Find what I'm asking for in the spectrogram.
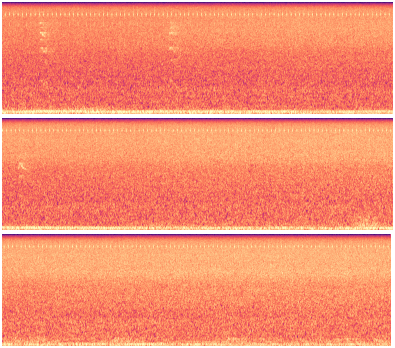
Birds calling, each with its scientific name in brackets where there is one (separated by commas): Yellow-bellied Sapsucker (Sphyrapicus varius)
